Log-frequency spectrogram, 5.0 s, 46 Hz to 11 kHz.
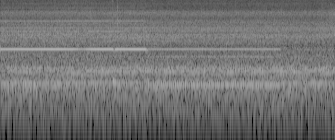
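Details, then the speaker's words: Creality CR-10S 3D printer after fitting steel-and-rubber NEMA 17 stepper motor vibration dampers: a soft, low hum with a faint steady electronic tone as the axis travels, no rattle or clatter. Barely any noise compared with before, quiet stepper motion. "this is unbelievable man the thing doesn't make any it barely makes any noise compared to the previous clip which I will edit right in there now"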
